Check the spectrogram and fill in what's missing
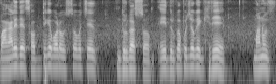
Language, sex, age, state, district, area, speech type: Bengali, male, 45-60, West Bengal, Purulia, urban, spontaneous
